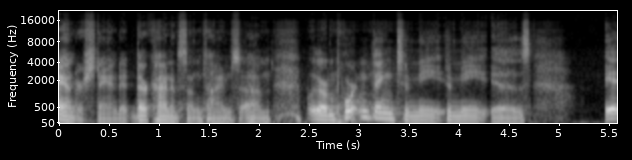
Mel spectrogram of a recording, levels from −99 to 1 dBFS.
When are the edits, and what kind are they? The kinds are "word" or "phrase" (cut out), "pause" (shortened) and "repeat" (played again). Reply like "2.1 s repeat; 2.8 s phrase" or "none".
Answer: 1.2 s word; 3.9 s repeat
